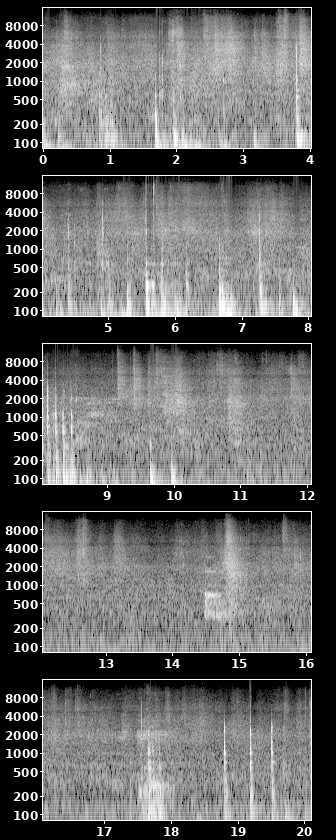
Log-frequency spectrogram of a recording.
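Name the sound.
bible pages turning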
